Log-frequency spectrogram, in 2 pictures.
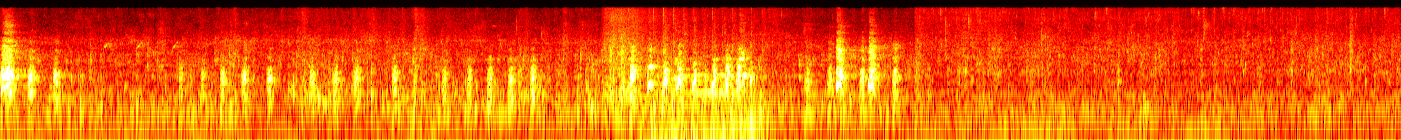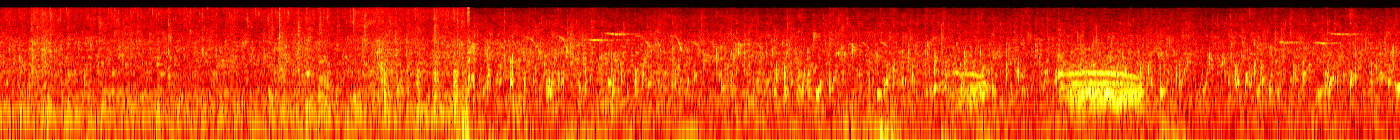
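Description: Chickens clucking off and on, with a short call near the end. A burst of loud rustling about six seconds in.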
